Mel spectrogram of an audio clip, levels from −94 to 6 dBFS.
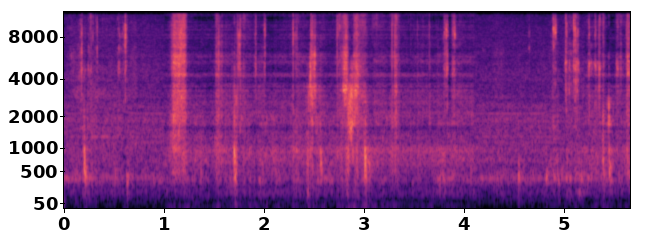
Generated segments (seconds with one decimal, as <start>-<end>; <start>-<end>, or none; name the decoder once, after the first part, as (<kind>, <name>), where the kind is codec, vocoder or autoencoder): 1.0-4.1 (codec, HILCodec); 5.2-5.7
